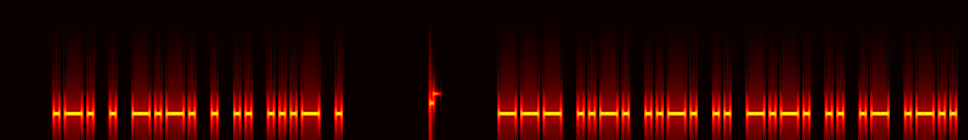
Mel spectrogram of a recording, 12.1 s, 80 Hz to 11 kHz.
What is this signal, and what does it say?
Morse code, heard as a keyed tone, about 17 wpm, 700 Hz. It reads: RECEIVE OFFICIAL
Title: Sentences from Top 1000 Words - New Word Drill - 17wpm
